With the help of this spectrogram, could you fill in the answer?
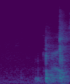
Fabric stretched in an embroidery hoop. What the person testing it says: if you tap it it sounds like the skin of a drum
